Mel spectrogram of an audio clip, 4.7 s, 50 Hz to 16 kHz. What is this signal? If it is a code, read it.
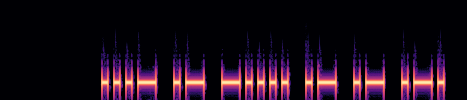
Morse code, heard as a keyed tone, about 20 wpm, 700 Hz. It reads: VA6AAR
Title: DXCC-100 Call Signs - 6 Characters - 20wpm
